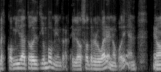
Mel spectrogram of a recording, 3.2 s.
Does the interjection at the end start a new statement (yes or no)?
yes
